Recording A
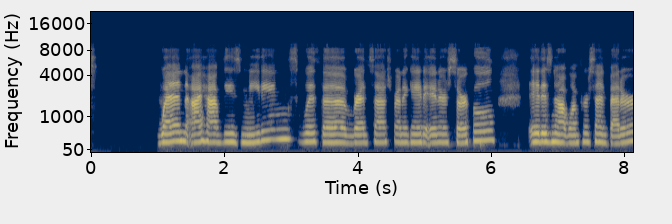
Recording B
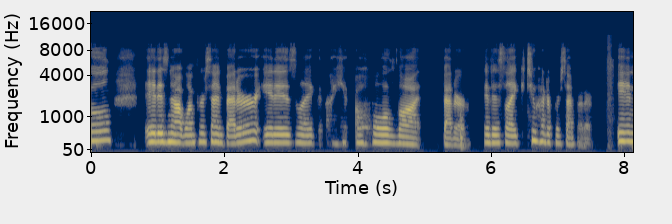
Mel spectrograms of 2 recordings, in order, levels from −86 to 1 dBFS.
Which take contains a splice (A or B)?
A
